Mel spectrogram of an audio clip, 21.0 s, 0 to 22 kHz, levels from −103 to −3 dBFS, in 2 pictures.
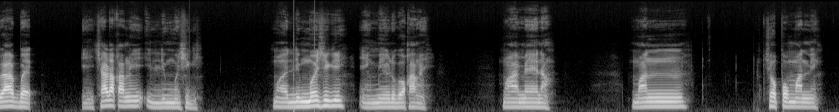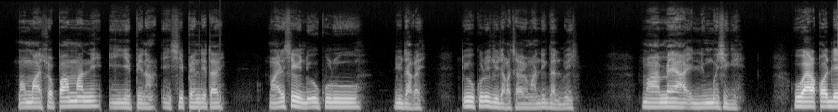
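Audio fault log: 2.37–3.94 s: CD scratch ticks, seven short clicks about four a second, each only a few milliseconds, as damage exceeds error correction once per disc revolution.
11.68–13.77 s: CD scratch ticks again, nine at the same rate, ending before "maa ti shiwi ta".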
